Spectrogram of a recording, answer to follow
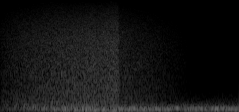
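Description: Whoosh sound effect for an animated logo reveal: a swell of hiss over a low rumble that builds up in the first half second, thins after about a second and fades out near the end, leaving the low rumble.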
